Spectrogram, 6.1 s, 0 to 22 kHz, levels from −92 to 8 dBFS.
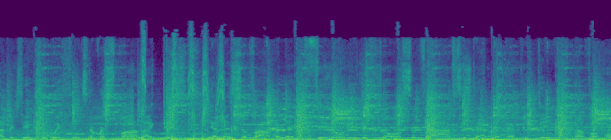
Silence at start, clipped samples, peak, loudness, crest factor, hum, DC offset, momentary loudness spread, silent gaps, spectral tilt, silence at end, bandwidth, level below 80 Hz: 0 s; under 0.1%; -2 dBFS; -18 LUFS; 14 dB; none; under 0.1%; 3 LU; none; -4 dB/octave; 0 s; 17.5 kHz; -20 dBFS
